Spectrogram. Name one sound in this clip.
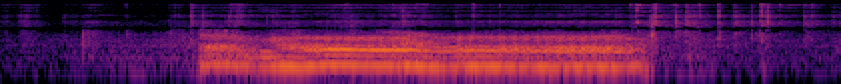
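A small dog growls playfully.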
